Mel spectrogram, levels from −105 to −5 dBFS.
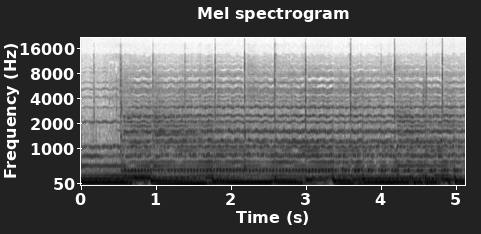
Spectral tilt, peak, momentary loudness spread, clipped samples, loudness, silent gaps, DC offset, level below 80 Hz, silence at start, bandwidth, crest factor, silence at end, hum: -8 dB/octave; -2 dBFS; 2 LU; under 0.1%; -12 LUFS; none; under 0.1%; -18 dBFS; 0 s; 10 kHz; 8 dB; 0 s; none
